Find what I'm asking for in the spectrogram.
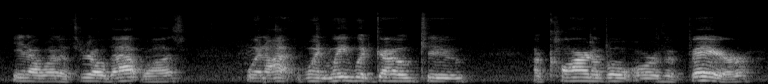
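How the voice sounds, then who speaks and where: Speaking very slowly, a man with a fairly high pitch uses monotone, flat intonation. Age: 70s. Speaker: horse breeder. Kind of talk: interview storytelling. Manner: hesitant, with fillers.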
